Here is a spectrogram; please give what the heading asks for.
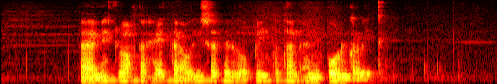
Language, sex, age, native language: Icelandic, male, 50-59, Icelandic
